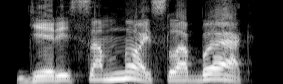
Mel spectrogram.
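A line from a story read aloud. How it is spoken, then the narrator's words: Growling big man. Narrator (Russian): прорычал здоровяк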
